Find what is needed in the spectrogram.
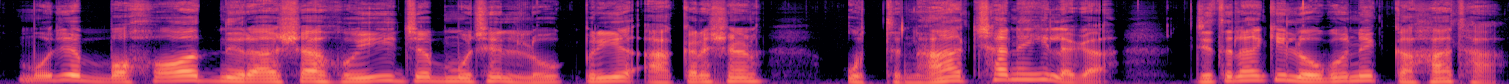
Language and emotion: Hindi, sad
